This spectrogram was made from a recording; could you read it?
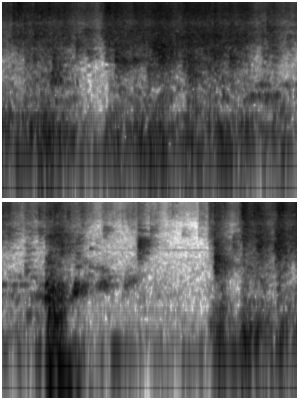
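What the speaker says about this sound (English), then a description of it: "Rinse my hair." Water runs and splashes steadily while hair is rinsed, a close, broadband wash that swells and dips as the stream hits hair and skin, with no talking.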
